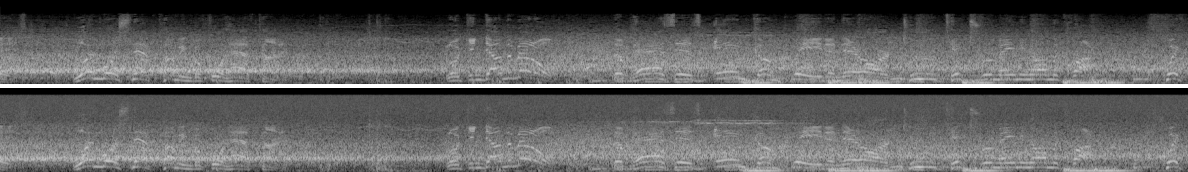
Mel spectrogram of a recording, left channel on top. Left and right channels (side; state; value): right; noise; hiss, 11 dB below the sound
